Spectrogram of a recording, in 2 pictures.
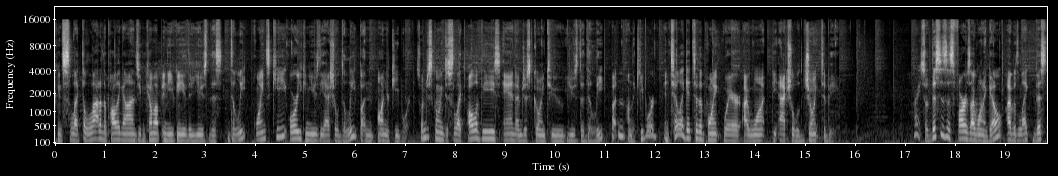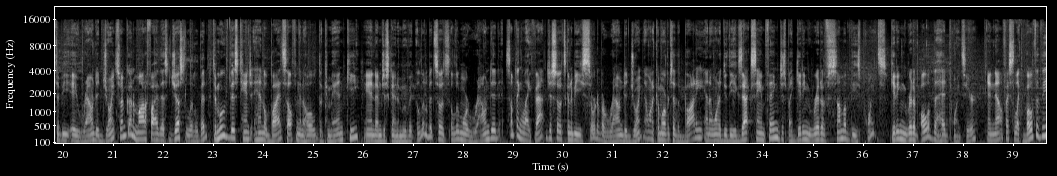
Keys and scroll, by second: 8.4 Delete, 10.5 Delete, 36.5 Delete.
